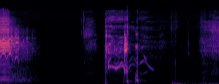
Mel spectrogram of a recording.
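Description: A horse whinnies loudly in a few shrill, wavering bursts, broken by a short pause and breathy snorts, with no one talking.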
